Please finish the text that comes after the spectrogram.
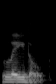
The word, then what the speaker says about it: ladle: o sobrou o la então terminou na vogal é o som longo lei l l Ok candle ladle Tá vendo Por isso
